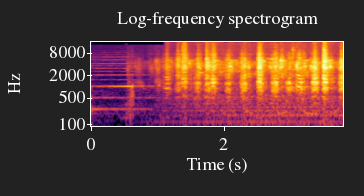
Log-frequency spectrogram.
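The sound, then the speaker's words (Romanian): Dalmatian pelicans calling in a colony on Lake Tașaul in Năvodari: a steady run of harsh, raspy squawks repeating in quick succession, fairly loud, after a short tonal note at the start. “În lumea Europa FM, Raul Bambu a vizitat colonia de pelicani creți de pe lacul Tașaul din Năvodari.”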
